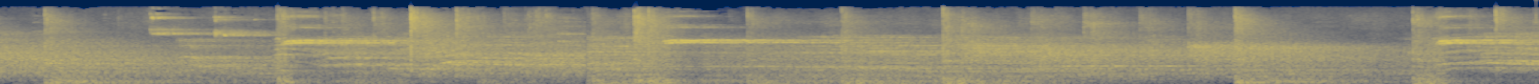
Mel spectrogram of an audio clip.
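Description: A volleyball thuds against hands and the floor in an echoing hall.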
